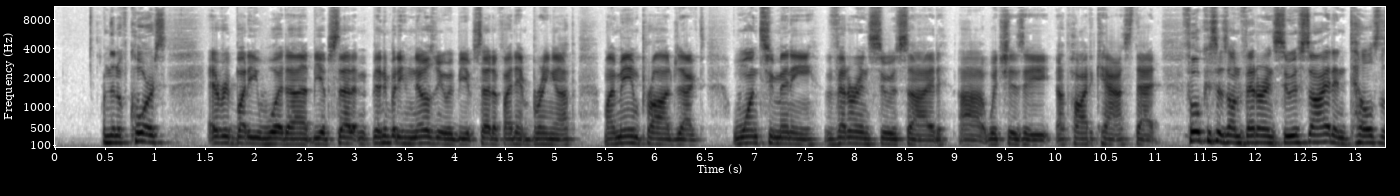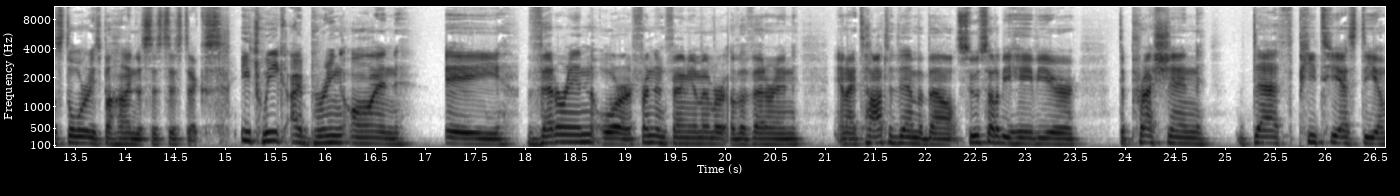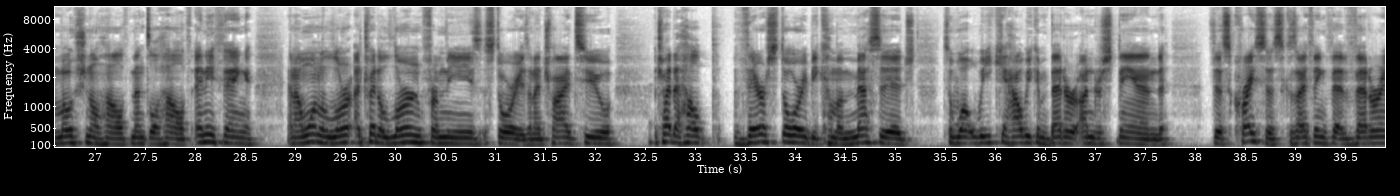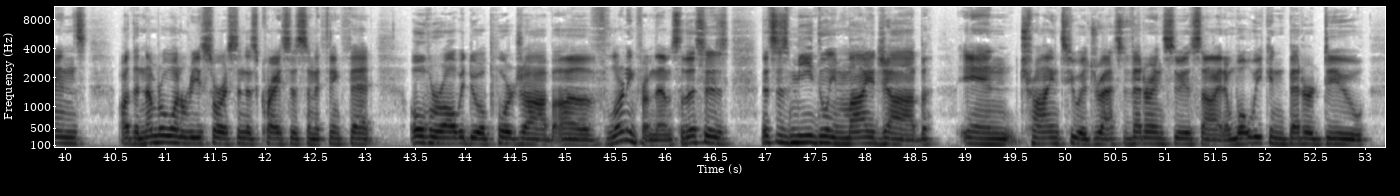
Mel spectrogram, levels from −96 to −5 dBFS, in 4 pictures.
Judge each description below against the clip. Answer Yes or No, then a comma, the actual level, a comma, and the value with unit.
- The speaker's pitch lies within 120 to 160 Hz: Yes, low, 135 Hz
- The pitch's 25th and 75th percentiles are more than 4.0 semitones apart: No, average, 3.3 semitones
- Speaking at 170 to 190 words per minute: Yes, average, 180 wpm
